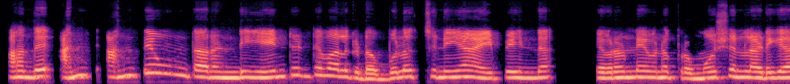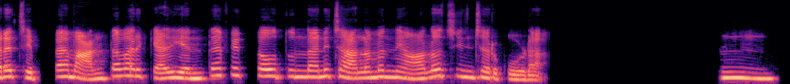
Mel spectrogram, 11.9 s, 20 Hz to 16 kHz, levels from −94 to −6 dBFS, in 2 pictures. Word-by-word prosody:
అదే 245 +2 +4 0.2
అంత్ 285 +5 0
అంతే 300 +9 -1
ఉంటారండి. 235 -7 +2
ఏంటంటే 270 +5 -2
వాళ్ళకి 255 -7 0
డబ్బులొచ్చినాయా? 240 +6 0
అయిపోయిందా? 215 +2 +1 0.4
ఎవరన్నా 225 +3 +2
ఏమన్నా 230 -1 +1
ప్రమోషన్‌లడిగారా? 225 +2 +2
చెప్పామా? 230 +3 -1
అంతవరకే 270 +5 -2
అది 220 +1 +1
ఎంత 195 +4 0
ఎఫెక్ట్ 300 -1 -8
అవుతుందని 255 -1 -1
చాలామంది 225 +3 0
ఆలోచించరు 245 -3 -3
కూడా. 155 -2 -4 1.4
హ్మ్. 210 -4 +1
235 Hz, 105 wpm, -22 LUFS, 215-260 Hz, 1.4 s, అదే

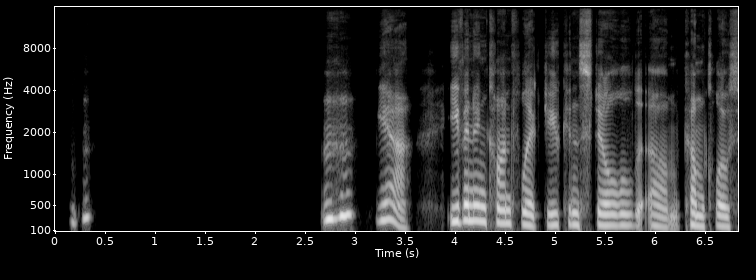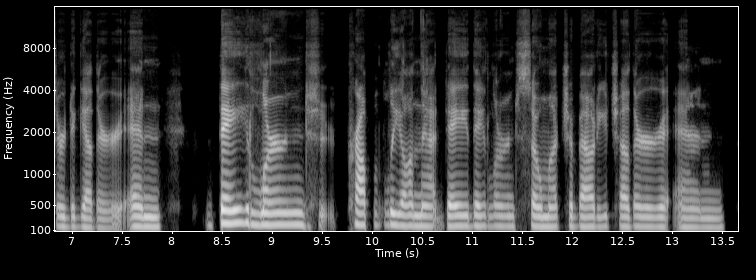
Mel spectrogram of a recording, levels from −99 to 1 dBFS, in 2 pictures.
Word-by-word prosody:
Mhm. 285 +9 -9 2.3
Mhm. 310 +6 +5 0.2
Yeah. 260 +2 -1 0.4
Even 250 +1 +5
in 240 -2 +6
conflict, 205 -7 0
you 180 0 -1
can 190 -2 -2
still, 175 0 0
um, 160 -5 -4
come 175 -4 +2
closer 160 -1 -1
together, 145 -3 -5
and 155 -1 +1 0.6
they 210 +1 +8
learned 185 -1 +2
to 165 - -13
probably 180 -1 0
on 170 -1 0
that 165 -1 -2
day, 165 0 +2
they 165 0 -2
learned 160 -1 -6
so 160 -2 -1
much 155 +1 -3
about 155 -1 -1
each 160 +1 -9
other 155 -1 -1
and 145 -1 -7
170 Hz, 125 wpm, -22 LUFS, 155-190 Hz, 2.3 s, they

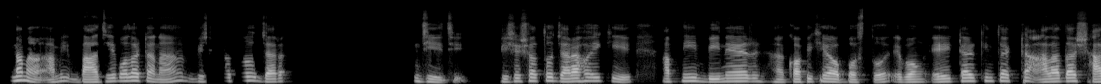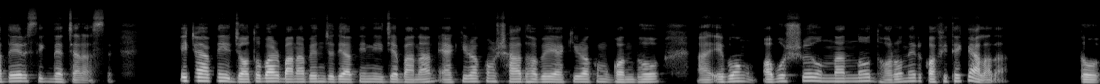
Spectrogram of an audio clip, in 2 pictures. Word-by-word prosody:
না, 190 - +6
না - - +2 0.2
আমি 125 +8 -3 0.2
বাজে 115 +4 +2
বলাটা 170 -1 +2
না, - - -1 0.3
বিশেষত 155 +4 -12 0.3
যারা 130 +2 +1 1.4
জ্বি, 130 - -3 0.2
জ্বি। - - -11 0.4
বিশেষত 145 +5 -2 0.2
যারা 140 +2 +5
হয় 160 0 0
কি? 135 -4 -4 0.5
আপনি 130 +4 -4 0.2
বিনের 140 +4 +2 0.2
হ্যাঁ, 115 -2 -5
কফি 120 +2 +2
খেয়ে 130 -2 +3
অভ্যস্ত 110 -1 -5 0.3
এবং 120 +1 +2 0.2
এইটার 140 +4 +1
কিন্তু 160 -1 -6
একটা 155 +1 -6 0.2
আলাদা 140 +4 +4
স্বাদের 130 +5 +4
সিগনেচার 125 -7 -2
আছে। - - -9 0.7
এটা 165 +1 +1
আপনি 160 +1 -1 0.2
যতবার 145 +4 +6
বানাবেন 125 +2 +2
যদি 125 0 +1
আপনি 120 +3 -6
নিজে 120 0 0
বানান 115 +2 +1 0.2
একই 110 +4 -6
রকম 135 +1 -3
স্বাদ 125 -1 +2
হবে, 125 0 +2
একই 115 +2 -5
রকম 125 +1 -1
গন্ধ 115 0 +1 0.6
আ - - -1 0.2
এবং 140 +4 +2 0.3
অবশ্যই 145 +6 0
অন্যান্য 140 0 -2 0.2
ধরনের 125 +8 -1
কফি 125 +3 +2
থেকে 145 - -1
আলাদা। - - -3 0.8
তো 115 - +4
130 Hz, 140 wpm, -23 LUFS, 120-145 Hz, 1.4 s, না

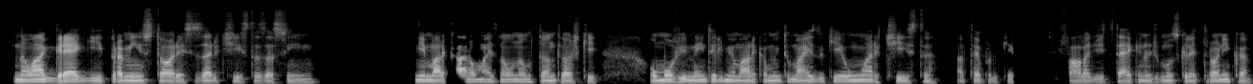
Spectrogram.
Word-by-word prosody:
não 105 0 +5
agregue 95 -4 +6
pra - - +2
minha 90 0 +3
história 85 -1 +1
esses 95 +1 -7
artistas 90 -2 -3
assim, 85 -1 -6 1.0
me 100 - +3
marcaram, 100 +2 +2
mas 110 -1 -3
não 110 0 -2
não 110 0 -2
tanto. 95 -4 -2
Eu - - +4
acho 90 - -4
que - - -6 0.5
o - - +2
movimento, 100 0 +2
ele 100 -2 0
me 100 -1 +1
marca 95 0 0
muito 95 +4 -2
mais 95 -2 +1
do 100 - -6
que 100 0 -2
um 100 +2 +2
artista, 95 -3 -4 0.2
até - - -6
porque - - -10 0.3
se - - -28
fala 90 -1 -1
de 80 0 -8
techno, 90 +3 -2
de 90 - -10
música 90 -1 -4
eletrônica, 100 +3 -2
95 Hz, 175 wpm, -23 LUFS, 90-100 Hz, 1.0 s, agregue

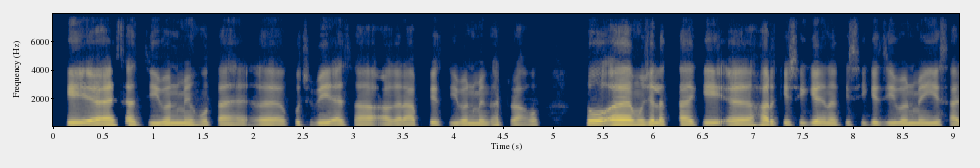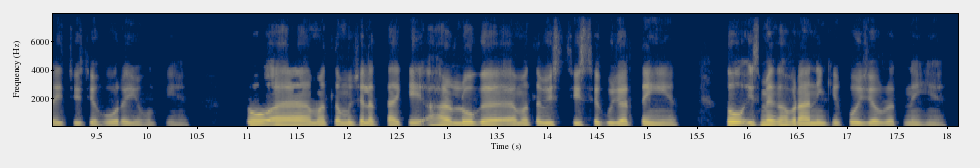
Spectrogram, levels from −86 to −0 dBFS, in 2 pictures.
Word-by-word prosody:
कि 165 - +5 0.2
ऐसा 130 +1 +4
जीवन 125 +1 0
में 130 -1 +2
होता 110 +1 -5
है 120 +3 -5 0.4
अ, - - -4
कुछ 125 +1 -9
भी 135 -1 +1
ऐसा 120 0 -1 0.2
अगर 115 0 -2
आपके 110 +2 -3
जीवन 110 0 -4
में 110 -1 -1
घट 110 +1 -7
रहा 95 -1 -3
हो, 140 +8 -9 0.5
तो 225 -1 +7
अ, 175 -3 +7
मुझे 160 0 +2
लगता 155 0 -1
है 150 -1 +1
कि 150 0 -1
अ, 130 -2 +2
हर 140 0 +4
किसी 135 -1 -8
के 135 -1 +2
ना 130 -1 -1
किसी 125 +1 -15
के 125 -1 -2
जीवन 115 +1 -1
में 120 0 0
ये 115 0 0
सारी 110 -1 -4
चीज़ें 110 0 -6
हो 105 +1 -4
रही 100 -1 -4
होती 95 +1 -14
हैं। 100 - -18 0.6
तो 175 0 +5
अ, 140 -3 +3
मतलब 135 +2 -2
मुझे 135 0 -1
लगता 135 0 -2
है 135 - 0
कि 140 +2 -4
हर 125 +2 +1
लोग 130 0 +2 0.4
मतलब 125 +2 -2
इस 120 0 -3
चीज़ 130 -2 -4
से 130 -1 -3
गुजरते 110 +2 -1
ही 115 -4 -1
हैं, 125 +5 -8 0.5
तो 180 -2 +7
इसमें 160 -1 +2
घबराने 125 +1 +2
की 135 +1 -7
कोई 120 -2 +1
ज़रूरत 100 -2 -1
नहीं 100 0 -8
है। 100 +1 -13
125 Hz, 210 wpm, -23 LUFS, 115-140 Hz, 0.6 s, तो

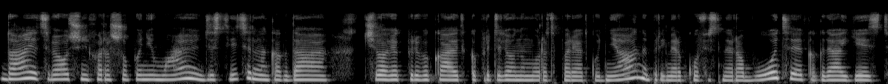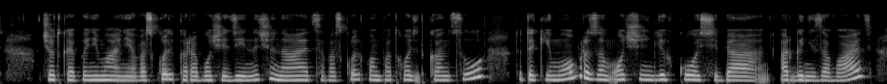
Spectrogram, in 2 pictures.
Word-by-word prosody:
Да, 245 +1 +3
я 285 -1 +5
тебя 230 -2 0
очень 235 -1 +1
хорошо 225 -1 -1
понимаю. 220 +4 +2
Действительно, 225 +2 0
когда 210 0 0 0.3
человек 215 -1 +2
привыкает 210 -1 0
к - - -6
определённому 200 -1 0
распорядку 190 -1 -4
дня, 205 +9 0
например, 205 -8 0
к 190 - -14
офисной 195 -1 -2
работе, 220 +7 +2
когда 200 -1 0
есть 195 0 0 0.4
чёткое 215 -2 0
понимание, 200 -1 +1
во 195 +1 -1
сколько 235 0 +2
рабочий 195 0 -1
день 195 +1 +1
начинается, 200 -3 0
во 195 0 -5
сколько 225 +3 -4
он 205 -1 0
подходит 205 +1 -4
к - - -37
концу, 205 - 0 0.3
то 265 - -8
таким 210 -1 0
образом 255 - +2
очень 225 -1 0
легко 220 0 +1
себя 190 -2 0 0.2
организовать, 195 - 0
210 Hz, 135 wpm, -26 LUFS, 195-225 Hz, 0.4 s, я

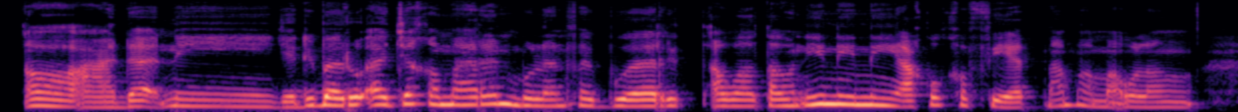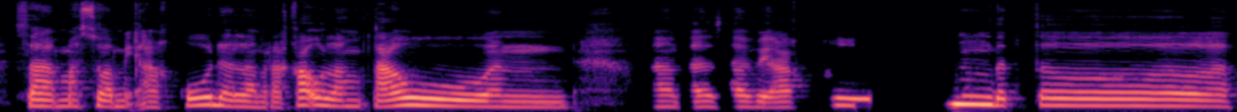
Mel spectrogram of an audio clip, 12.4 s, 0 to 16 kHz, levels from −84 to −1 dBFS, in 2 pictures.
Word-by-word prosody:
Oh, 215 -2 0
ada 170 +3 -4 0.2
nih, 205 -2 -5 0.4
jadi 175 +6 -3
baru 240 +1 +6
aja 250 +3 +2
kemarin 255 +2 +2
bulan 215 -1 -1
Februari 210 0 +1 0.2
awal 205 0 -2
tahun 215 +2 -2
ini 275 0 +9
nih, 240 -2 +3
aku 245 +6 -4
ke - - -6
Vietnam 170 +5 -4
sama 190 -6 -8
ulang 175 0 -7 0.5
sama 200 -1 -1
suami 195 -2 -4
aku 175 +4 -8 0.2
dalam 190 -4 -2
rangka 235 +8 -1
ulang 205 -2 -2
tahun. 205 -3 +4 0.7
Ulang 185 0 -8
tahun 180 +1 -4
suami 180 -1 -4
aku, 175 +5 -17 0.6
mmm, 270 -1 +8
betul. 220 -2 0
210 Hz, 150 wpm, -24 LUFS, 190-225 Hz, 0.7 s, ini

